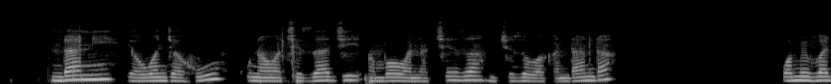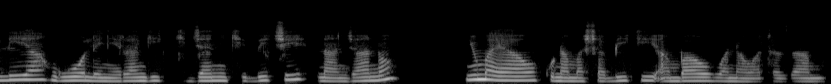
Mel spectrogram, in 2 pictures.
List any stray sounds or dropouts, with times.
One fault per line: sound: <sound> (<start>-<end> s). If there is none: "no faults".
no faults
